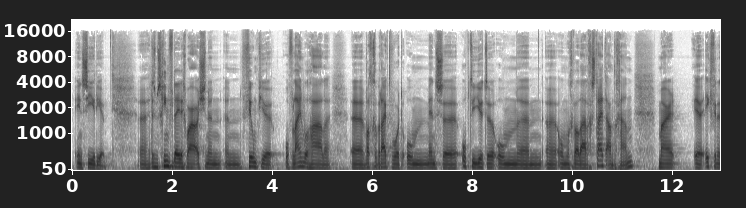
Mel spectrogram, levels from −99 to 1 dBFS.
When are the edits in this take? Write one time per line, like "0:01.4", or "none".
0:01.3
